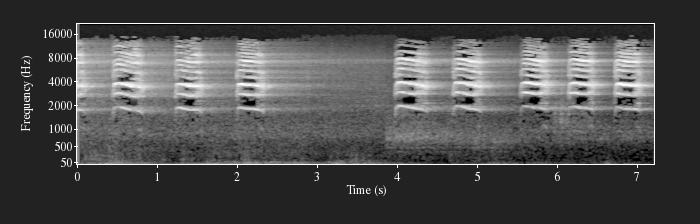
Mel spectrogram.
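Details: Blue jay (Cyanocitta cristata) giving harsh, nasal jay calls in quick runs of three, a brief pause, then two more runs of three, with no other sounds standing out.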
